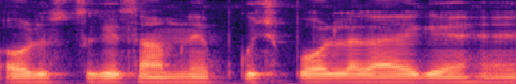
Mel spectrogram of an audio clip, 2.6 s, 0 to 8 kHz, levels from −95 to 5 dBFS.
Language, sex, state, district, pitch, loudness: Hindi, male, Jharkhand, Deoghar, 90 Hz, -16 LUFS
